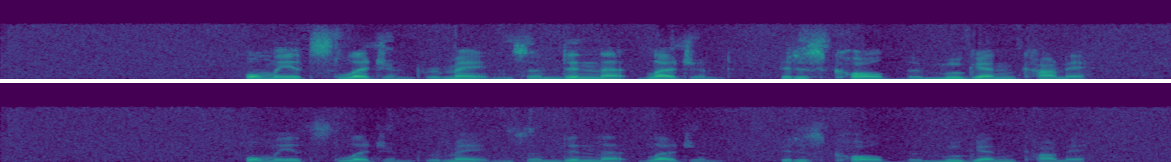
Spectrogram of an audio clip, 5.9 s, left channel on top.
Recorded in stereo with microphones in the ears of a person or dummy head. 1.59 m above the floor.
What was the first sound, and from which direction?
A man speaking, 45° left (ahead or behind).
